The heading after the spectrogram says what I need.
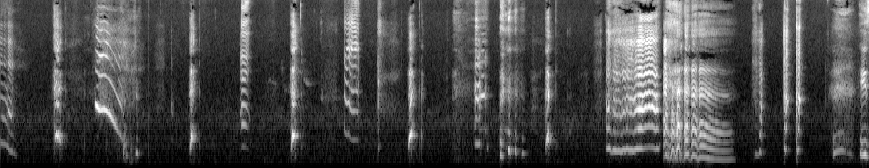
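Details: Short, sharp chirpy hic sounds at irregular intervals with some squawks; a parrot imitating its owner's pretend hiccups.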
